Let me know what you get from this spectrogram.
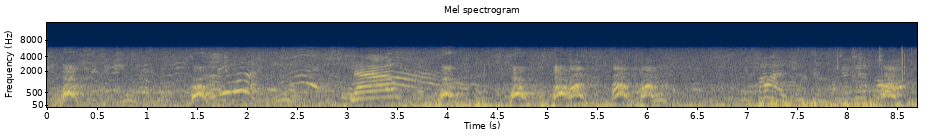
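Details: Dogs at a local dog park, where a Golden Retriever and a Saint Bernard are playing: short barks and a few high, sliding whines repeat through the scene, with people talking over them.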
